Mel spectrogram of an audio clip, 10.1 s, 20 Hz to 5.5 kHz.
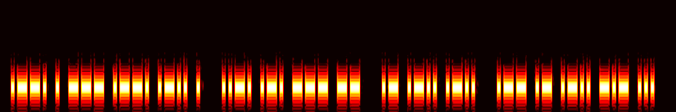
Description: Morse code, heard as a keyed tone, about 25 wpm, 600 Hz. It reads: PEOPLE FROM ALL WALKS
